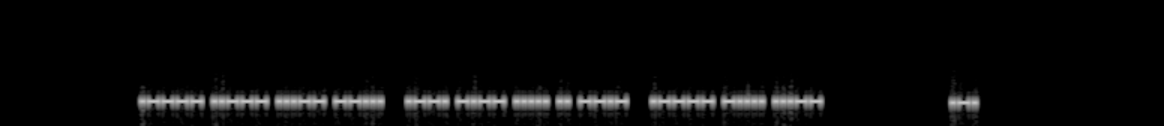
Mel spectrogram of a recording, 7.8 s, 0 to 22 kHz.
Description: Morse code, heard as a keyed tone, about 48 wpm, 700 Hz. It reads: 1237 PY5IQ 163 R
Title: Worked All Europe DX Contest - QTC Exchange with Repeats - 50wpm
